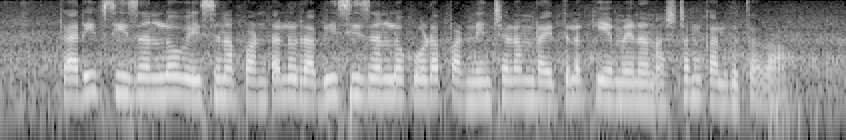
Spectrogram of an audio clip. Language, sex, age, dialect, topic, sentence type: Telugu, male, 18-24, Telangana, agriculture, question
